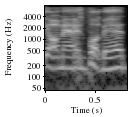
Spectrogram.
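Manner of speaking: mock nervous, shaky, trembling voice. Mocking another speaker for getting nervous: imitating someone shaky. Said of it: "getting all shaky".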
